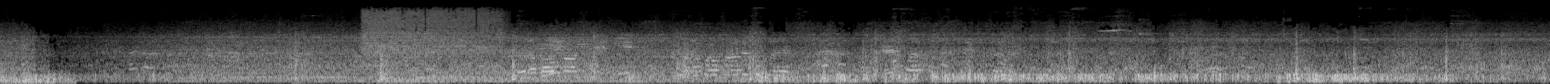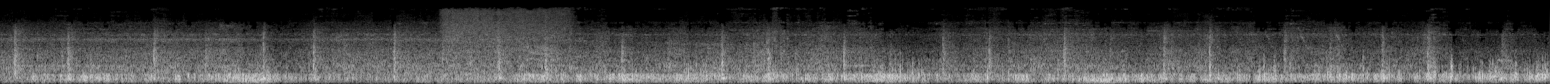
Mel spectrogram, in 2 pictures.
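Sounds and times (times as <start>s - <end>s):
train coach rumble and rattle: 0.0s - 31.0s
brief hiss: 3.6s - 5.1s.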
